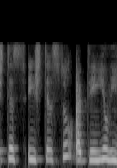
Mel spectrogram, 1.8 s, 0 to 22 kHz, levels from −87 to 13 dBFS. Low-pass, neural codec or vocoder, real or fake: 7.2 kHz; codec, 16 kHz, 0.5 kbps, X-Codec, HuBERT features, trained on general audio; fake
